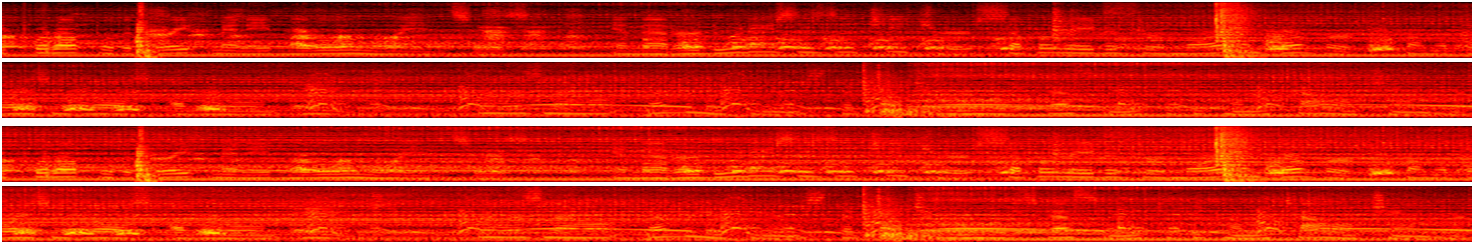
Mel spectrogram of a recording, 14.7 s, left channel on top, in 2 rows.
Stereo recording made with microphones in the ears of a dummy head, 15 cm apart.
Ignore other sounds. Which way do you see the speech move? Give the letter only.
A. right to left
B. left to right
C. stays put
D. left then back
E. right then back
B.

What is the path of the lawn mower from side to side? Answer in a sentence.
You can hear the lawn mower go from the right side to the left.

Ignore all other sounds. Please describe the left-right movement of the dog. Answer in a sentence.
In this clip you hear the dog move from left to right.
